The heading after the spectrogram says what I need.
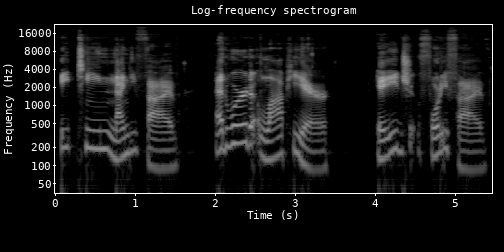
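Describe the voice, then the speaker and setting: A man reading a scripted history narration in a measured, deliberate storytelling manner. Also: fairly high pitch, fairly bright tone. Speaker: narrator of a history tour stop.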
